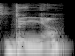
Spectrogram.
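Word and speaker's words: dyng: that I guess and it's spelled d y n g uh d y n g like like kind of like dying but yeah I thought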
